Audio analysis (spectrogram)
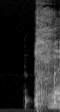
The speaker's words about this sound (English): Okay, well, I've got this fucking, this lingering COVID whatever cough, so I'm going to go before.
